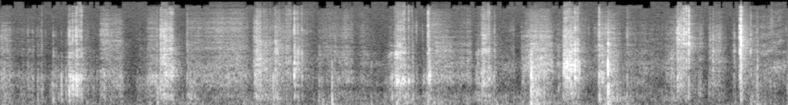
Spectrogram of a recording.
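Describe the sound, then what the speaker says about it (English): Scissors snip through paper to cut out a hand-drawn sticker, with quick, irregular crisp cuts and faint rustling of the sheet, close and fairly quiet. "I might just cut it out and make my life easier"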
